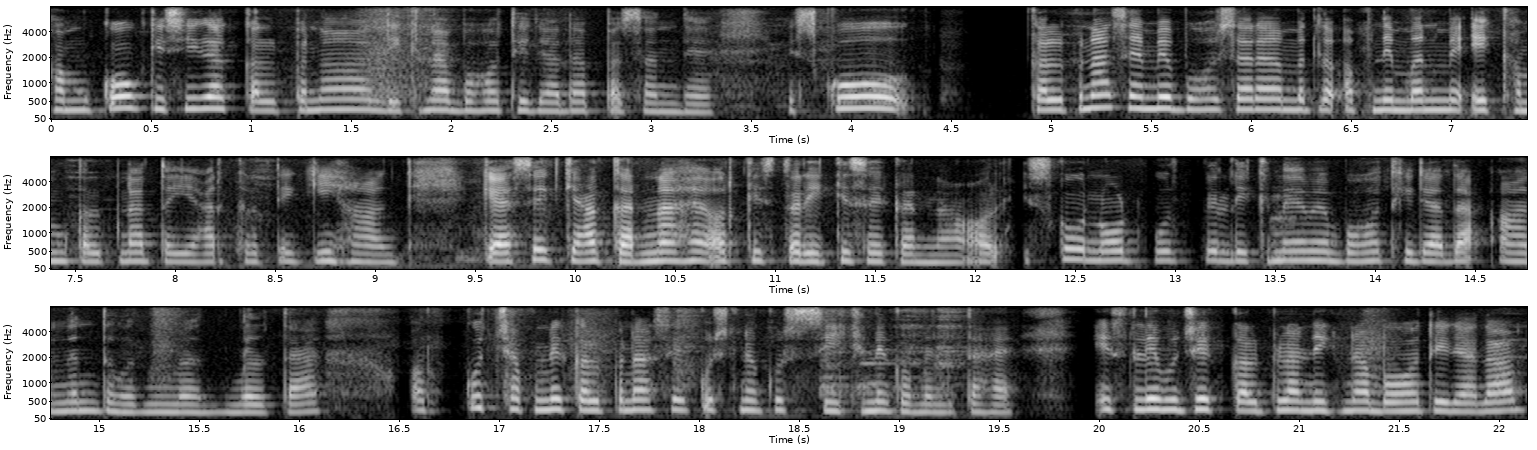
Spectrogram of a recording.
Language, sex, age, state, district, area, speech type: Hindi, female, 45-60, Uttar Pradesh, Sonbhadra, rural, spontaneous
